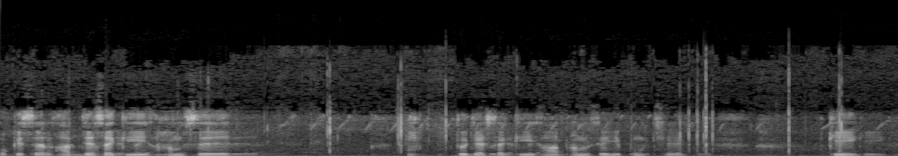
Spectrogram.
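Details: Male student at a stammering therapy centre, trained in breathing, airflow and prolongation techniques, speaking in a role-play; speech broken up by pauses; stuttering.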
